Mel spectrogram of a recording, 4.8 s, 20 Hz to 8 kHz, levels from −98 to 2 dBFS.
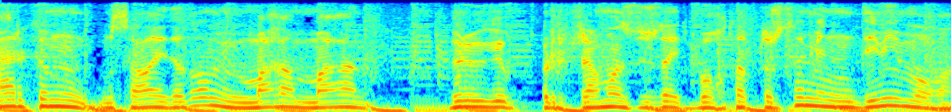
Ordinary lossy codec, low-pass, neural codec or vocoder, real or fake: none; 7.2 kHz; none; real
